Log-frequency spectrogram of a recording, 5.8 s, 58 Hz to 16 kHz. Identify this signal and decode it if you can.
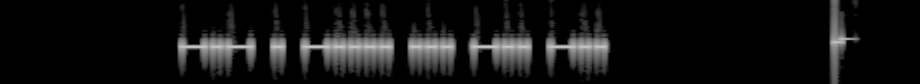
Morse code, heard as a keyed tone, about 25 wpm, 700 Hz. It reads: KE6SDD
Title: USA Call Signs - 3x Character Spacing - 25wpm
